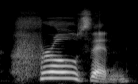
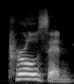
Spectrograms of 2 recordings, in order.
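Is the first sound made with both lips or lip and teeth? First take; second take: lip and teeth; both lips. First: The first sound uses the lower lip and teeth. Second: The first sound is made with both lips. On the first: The speaker calls it right. "it's a labiodental sound" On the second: The speaker calls it wrong. "don't make both your lips touch"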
